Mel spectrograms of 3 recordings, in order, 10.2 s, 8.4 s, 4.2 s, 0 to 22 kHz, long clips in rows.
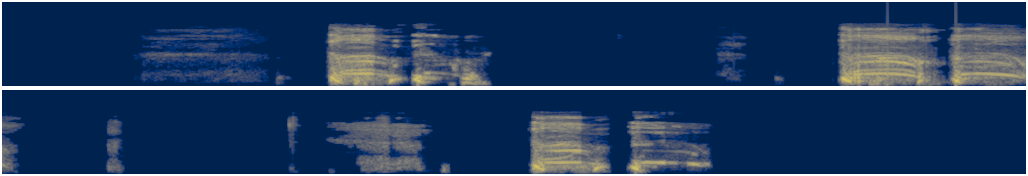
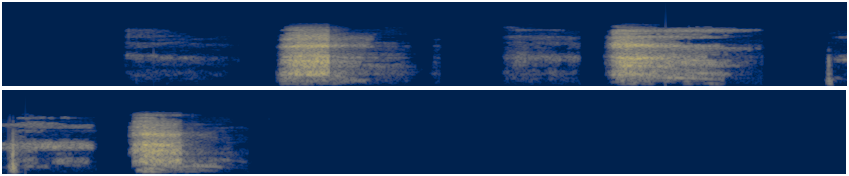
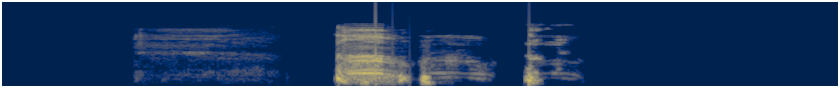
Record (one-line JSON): {"three_cough_length": "10.2 s", "three_cough_amplitude": 29538, "three_cough_signal_mean_std_ratio": 0.34, "exhalation_length": "8.4 s", "exhalation_amplitude": 21658, "exhalation_signal_mean_std_ratio": 0.3, "cough_length": "4.2 s", "cough_amplitude": 27530, "cough_signal_mean_std_ratio": 0.26, "survey_phase": "beta (2021-08-13 to 2022-03-07)", "age": "45-64", "gender": "Male", "wearing_mask": "No", "symptom_none": true, "smoker_status": "Current smoker (1 to 10 cigarettes per day)", "respiratory_condition_asthma": false, "respiratory_condition_other": true, "recruitment_source": "Test and Trace", "submission_delay": "2 days", "covid_test_result": "Positive", "covid_test_method": "ePCR"}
